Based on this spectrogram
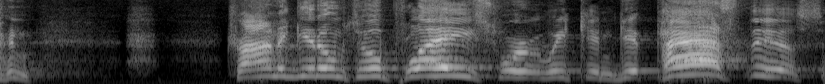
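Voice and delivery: loud, high preaching shout; shouting preacher climax. Real, not acted. Preacher telling the church of healing, at full shout. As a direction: build to the top of the sermon.

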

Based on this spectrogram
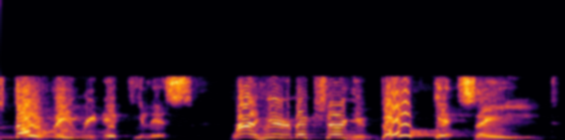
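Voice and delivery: high mocking cartoon robot; high squeaky robot henchman; Scratch's voice. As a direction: sneer it in a high squeaky villain voice. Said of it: "And Scratch goes".

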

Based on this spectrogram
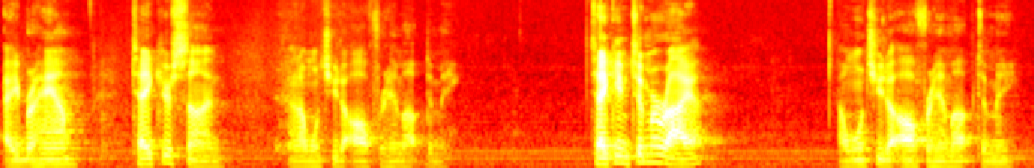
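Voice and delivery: low-pitched, hushed voice of God; quiet command. Acted. Voices God quietly instructing Abraham.

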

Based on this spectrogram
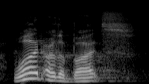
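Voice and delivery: usual speaking voice

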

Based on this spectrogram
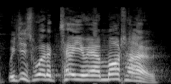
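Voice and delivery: high, loud cheery call. Retold or imitated. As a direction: shout it down brightly. Instructors calling down cliff.

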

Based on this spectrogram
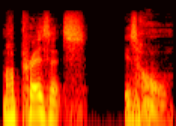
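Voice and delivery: a quiet, unhurried divine reply; God speaking. Retold or imitated. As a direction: hush it down slow like God answering. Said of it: "And he said".

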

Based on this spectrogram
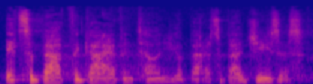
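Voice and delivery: low, very soft reveal; hushed, low-pitched disclosure; acted hushed reply. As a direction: lean in and confide it quietly. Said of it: "what did Philip say?".

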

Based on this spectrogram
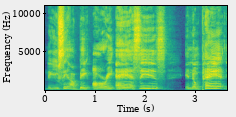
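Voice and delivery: rowdy shout. Retold or imitated. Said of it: "smoking a cigar like".

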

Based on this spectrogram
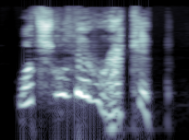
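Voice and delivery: very high-pitched question; crying out. A narrator's reading. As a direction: call it out in a high girlish voice. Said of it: "Cindy cried".

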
